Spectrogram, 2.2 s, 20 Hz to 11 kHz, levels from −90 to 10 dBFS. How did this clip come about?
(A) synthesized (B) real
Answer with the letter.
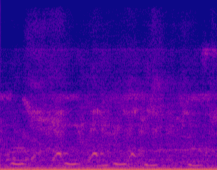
A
